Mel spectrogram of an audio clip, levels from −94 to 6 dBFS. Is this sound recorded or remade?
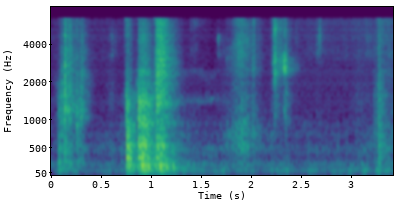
remade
